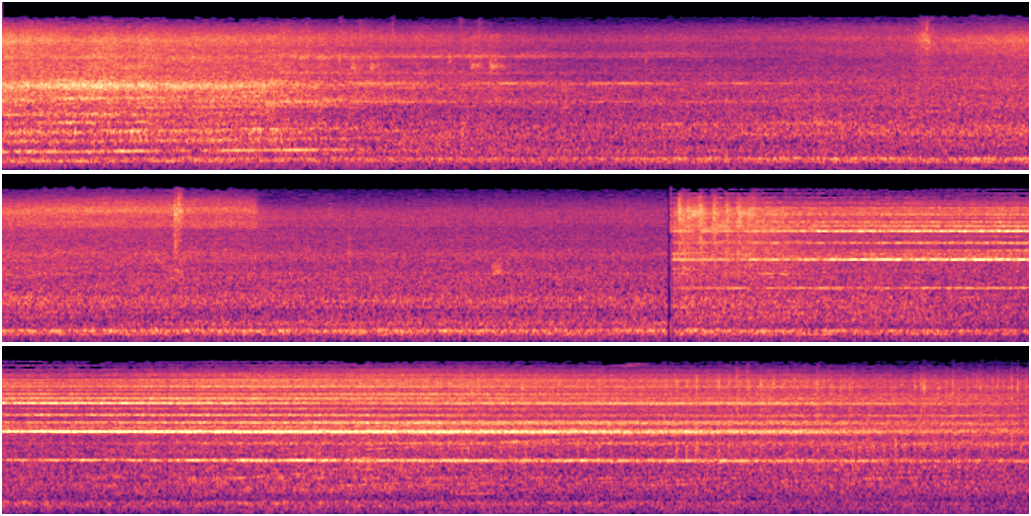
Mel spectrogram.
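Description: A train running on the rails: a motor whine rises at first over a steady rumble of wheels, and a little past halfway a set of steady high-pitched whining tones comes in abruptly.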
